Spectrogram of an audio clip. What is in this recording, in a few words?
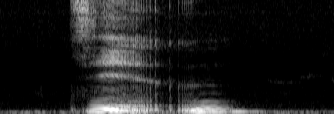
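"jin3" Mandarin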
